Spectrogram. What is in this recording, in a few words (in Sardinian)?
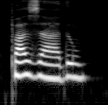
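"pasadu", female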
